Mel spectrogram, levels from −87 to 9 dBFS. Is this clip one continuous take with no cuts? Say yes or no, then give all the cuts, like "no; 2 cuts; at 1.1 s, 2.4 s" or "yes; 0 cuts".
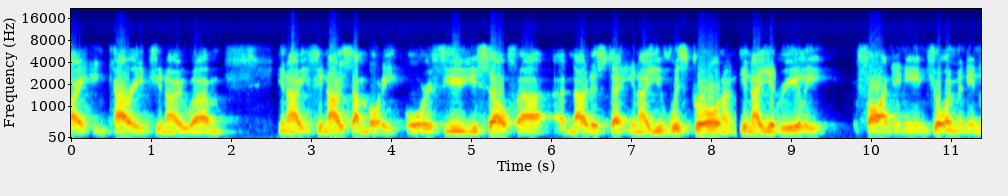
no; 2 cuts; at 8.3 s, 8.8 s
